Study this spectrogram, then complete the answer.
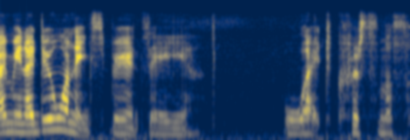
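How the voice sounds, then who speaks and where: A woman with an Australian accent talks in a fairly low register. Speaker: vlogger and singer. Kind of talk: casual chat. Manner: loud; animated.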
